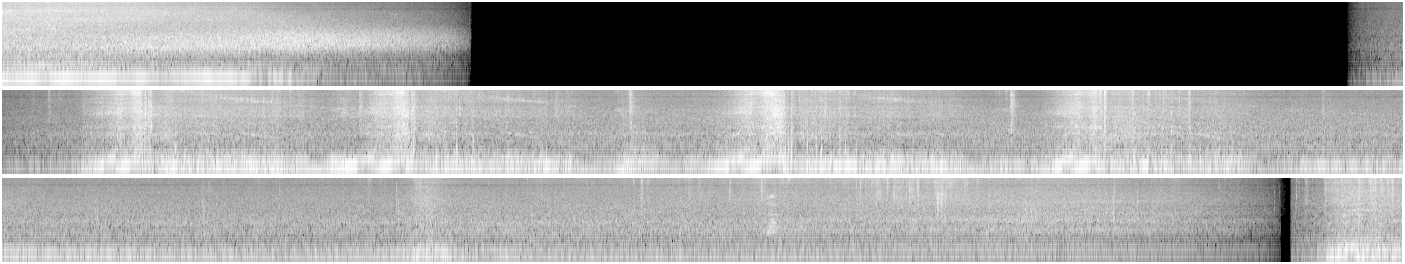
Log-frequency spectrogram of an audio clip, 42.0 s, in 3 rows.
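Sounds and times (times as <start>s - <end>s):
car engine revving and idling: 0.0s - 4.6s, 13.6s - 42.0s.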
